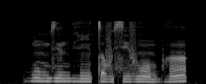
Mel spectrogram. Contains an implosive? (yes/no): yes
